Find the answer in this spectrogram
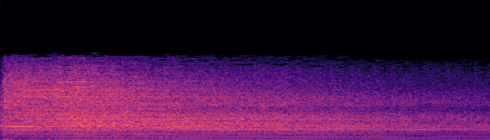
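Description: Game-show transition sting: a held musical chord with a deep bass note, struck at the start and slowly fading.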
